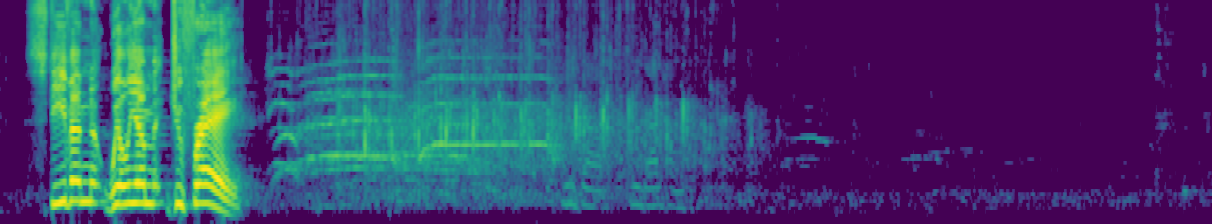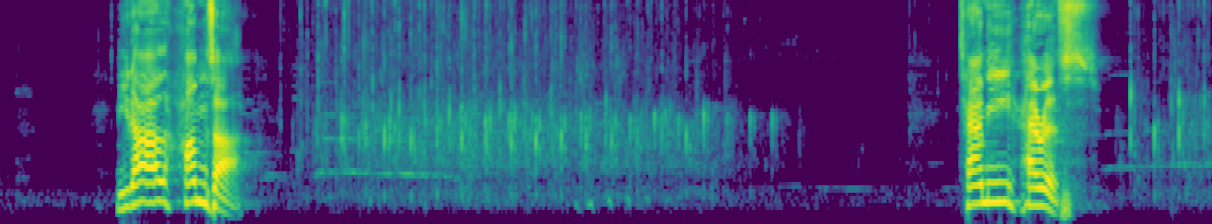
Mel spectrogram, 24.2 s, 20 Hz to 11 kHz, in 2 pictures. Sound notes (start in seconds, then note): 2.8 audience cheers; 15.1 audience cheers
